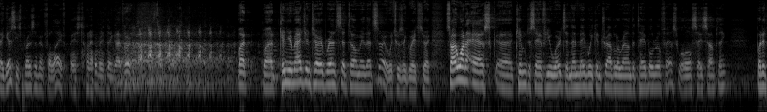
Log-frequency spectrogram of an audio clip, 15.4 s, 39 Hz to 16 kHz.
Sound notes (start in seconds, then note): 2.4 laughter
